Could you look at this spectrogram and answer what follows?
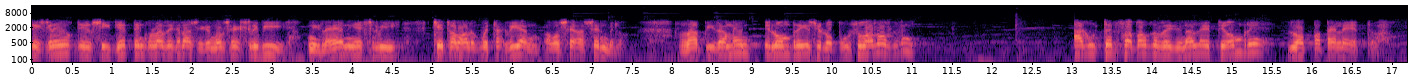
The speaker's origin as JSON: {"language": "Spanish", "town": "Montilla", "region": "Andalusia", "country": "Spain"}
